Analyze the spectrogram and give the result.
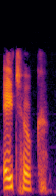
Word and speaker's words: Atuk: And it's called, I think this is how you pronounce it, Aituk? A-T-U-K. – Aituk.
